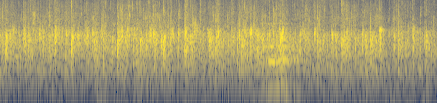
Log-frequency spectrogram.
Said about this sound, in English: Oh, if you believe it, clap your hands and for the Lord.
